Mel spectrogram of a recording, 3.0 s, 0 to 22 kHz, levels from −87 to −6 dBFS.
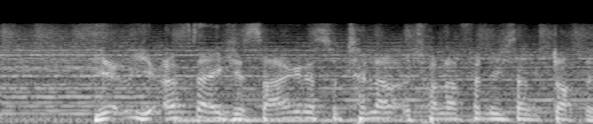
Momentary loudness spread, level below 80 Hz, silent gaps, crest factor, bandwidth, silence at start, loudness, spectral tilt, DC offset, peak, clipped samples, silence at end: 3 LU; -44 dBFS; none; 16 dB; 10.5 kHz; 0 s; -21 LUFS; -5 dB/octave; under 0.1%; -4 dBFS; under 0.1%; 0 s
